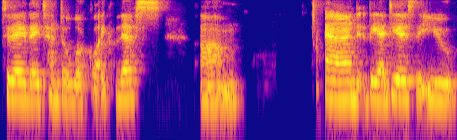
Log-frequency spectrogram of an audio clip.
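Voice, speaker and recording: A woman's medium-pitched voice with vocal fry. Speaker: historian of medicine. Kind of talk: lecture. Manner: fast.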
